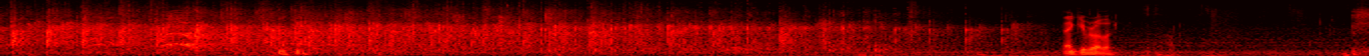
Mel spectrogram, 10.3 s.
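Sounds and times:
audience applause: 0.0s - 7.9s
laughter: 1.8s - 3.2s
speech: 2.1s - 2.4s, 8.0s - 8.5s.

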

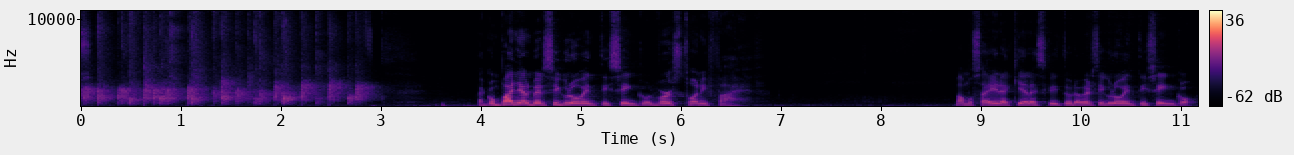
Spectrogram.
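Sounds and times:
crowd clapping: 0.0s - 3.1s
speech: 4.0s - 6.7s, 8.8s - 11.1s.

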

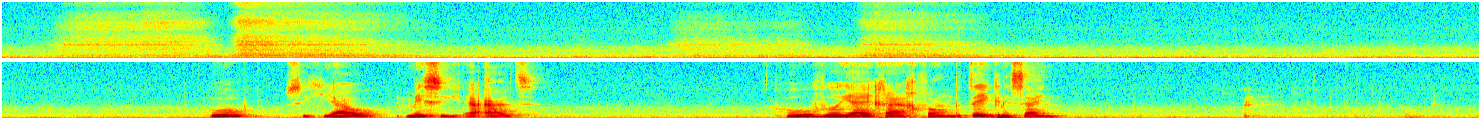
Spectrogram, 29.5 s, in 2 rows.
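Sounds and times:
faint steady hiss: 0.0s - 29.5s
deep breaths during a guided eyes-closed exercise: 0.4s - 4.5s, 6.5s - 10.3s
speech: 16.9s - 20.2s, 22.6s - 25.4s.

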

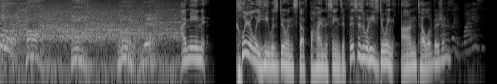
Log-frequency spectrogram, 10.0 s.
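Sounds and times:
wrestling crowd cheering: 0.0s - 4.0s
speech: 0.5s - 4.2s, 4.8s - 9.4s.

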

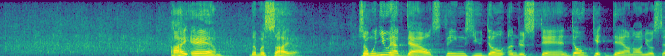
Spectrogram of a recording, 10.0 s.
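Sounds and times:
crowd clapping: 0.0s - 5.9s
speech: 2.6s - 4.6s, 5.4s - 9.9s.

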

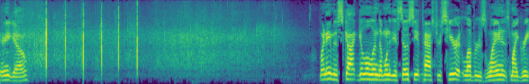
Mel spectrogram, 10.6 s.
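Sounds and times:
speech: 0.0s - 0.8s, 6.4s - 10.5s
audience clapping: 0.0s - 6.1s
scattered applause from a crowd: 0.0s - 6.1s.

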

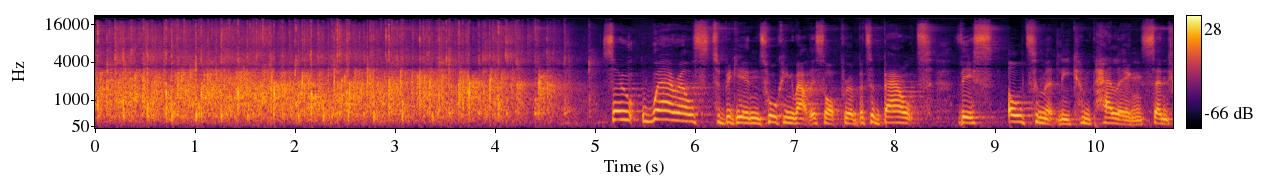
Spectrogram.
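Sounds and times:
audience applauding panel guests at an opera discussion event: 0.0s - 5.0s
speech: 5.3s - 10.7s.

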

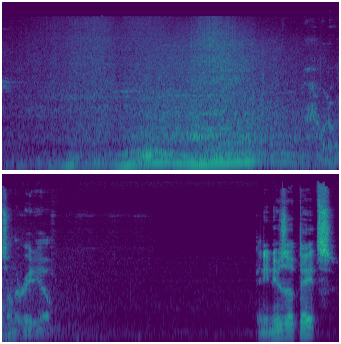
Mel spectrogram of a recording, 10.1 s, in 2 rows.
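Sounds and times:
car engine accelerating while turning off: 0.0s - 6.2s
road noise: 0.0s - 7.0s
speech: 9.0s - 10.1s.

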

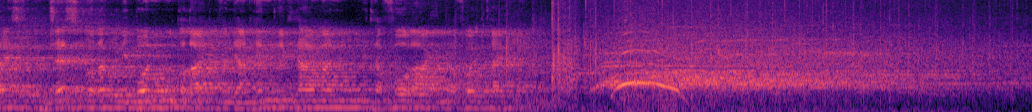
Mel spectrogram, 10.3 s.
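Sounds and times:
speech: 0.6s - 5.5s
crowd applause: 5.5s - 10.3s.

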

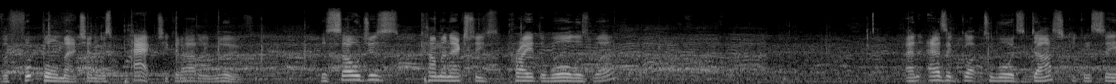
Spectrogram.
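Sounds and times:
speech: 0.0s - 2.6s, 3.2s - 6.3s, 9.0s - 11.1s
crowd chanting at the wall: 0.0s - 11.1s.

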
